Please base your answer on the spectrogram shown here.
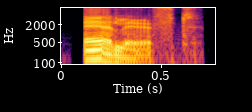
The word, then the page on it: airlift: British English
